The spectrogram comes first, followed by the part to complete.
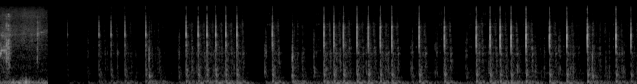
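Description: Typewriter keystroke sound effect: quick runs of sharp clacking keystrokes with short pauses between them, accompanying a caption being typed out on screen.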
